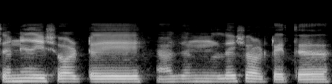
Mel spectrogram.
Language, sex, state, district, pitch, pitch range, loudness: Marathi, male, Maharashtra, Pune, 130 Hz, 125-140 Hz, -16 LUFS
